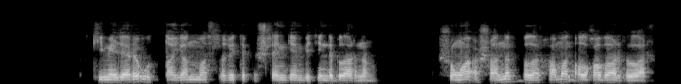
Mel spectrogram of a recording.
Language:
Tatar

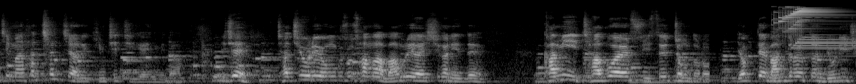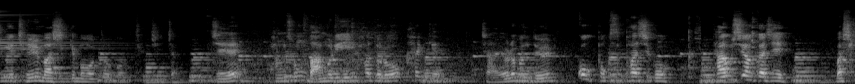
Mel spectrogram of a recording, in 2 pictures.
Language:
Korean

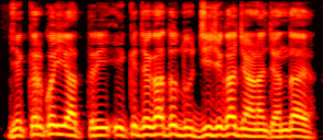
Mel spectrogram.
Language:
Punjabi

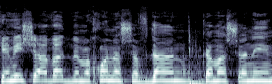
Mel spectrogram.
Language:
Hebrew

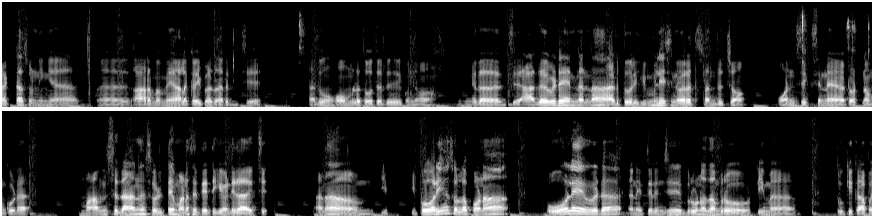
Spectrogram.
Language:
Tamil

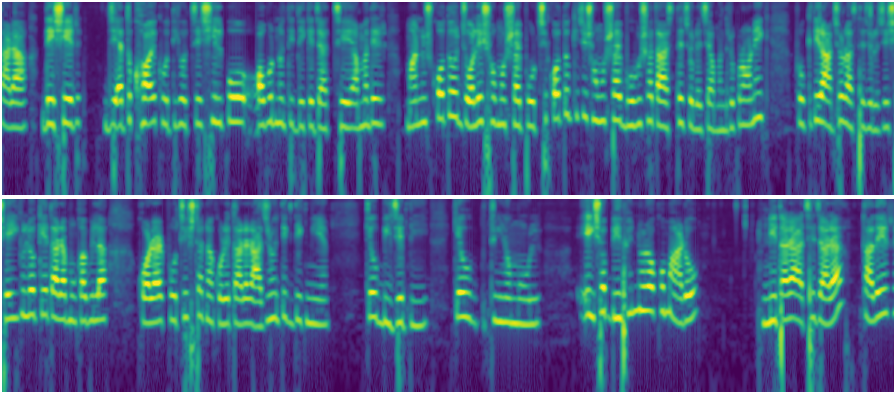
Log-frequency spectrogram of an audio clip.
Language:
Bangla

